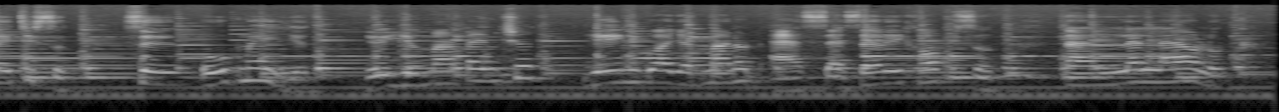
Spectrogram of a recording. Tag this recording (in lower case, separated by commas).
ukulele, music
